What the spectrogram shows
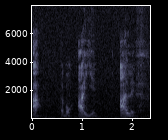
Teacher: hoje em dia é pronunciado da mesma forma que nem o Aleph, e os dois são pronunciados com aquela parada glotal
